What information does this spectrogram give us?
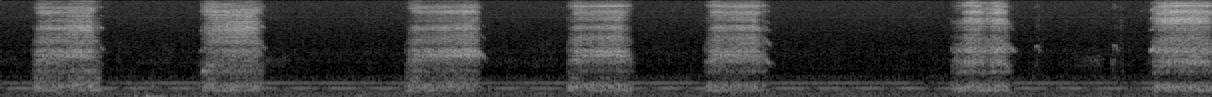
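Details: Wild barn owls at a monitored nest box, part of a research group's study. Broadband, harsh hissing screeches about half a second long repeat roughly every second, seven in a row, over a steady low hum.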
